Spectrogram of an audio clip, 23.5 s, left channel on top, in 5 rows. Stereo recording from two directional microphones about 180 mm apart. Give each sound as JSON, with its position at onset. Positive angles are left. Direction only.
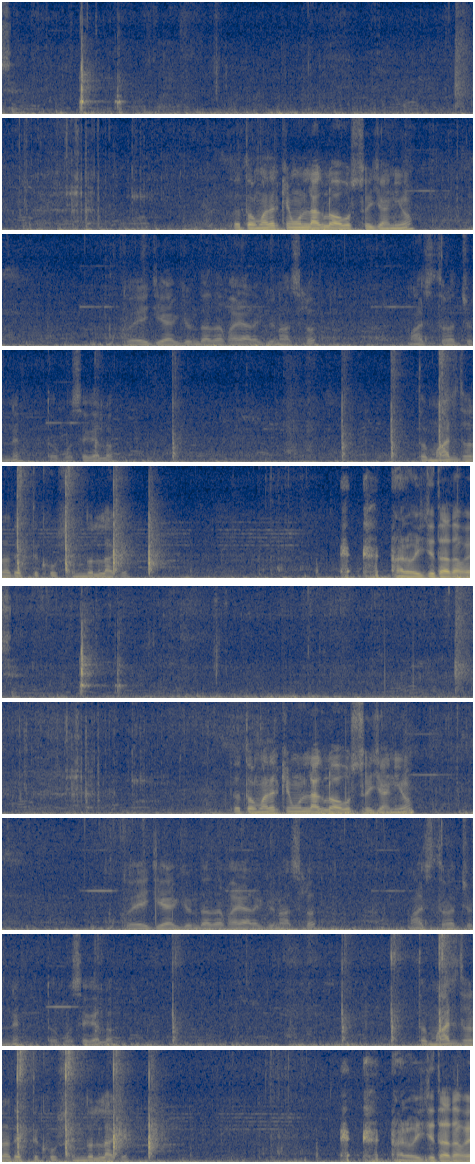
{"t": 0.8, "sound": "a sound", "side_deg": 50}
{"t": 5.3, "sound": "vehicle", "side_deg": 60}
{"t": 7.0, "sound": "speech", "side_deg": 15}
{"t": 10.7, "sound": "vehicle", "side_deg": 0}
{"t": 11.3, "sound": "speech", "side_deg": -15}
{"t": 18.3, "sound": "speech", "side_deg": -10}
{"t": 22.2, "sound": "a sound", "side_deg": 20}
